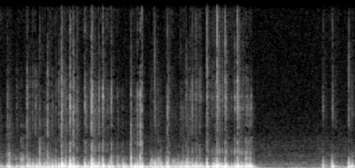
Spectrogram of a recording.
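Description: Long plastic witch-finger nail caps on one hand rapidly scratch and tap the hollow, rounded metal mesh grille of a large condenser microphone from above. A dense, uneven flurry of clicky taps and scratches with a heavy low-end thump lasts about three and a half seconds, then drops to near quiet with a few scattered bright taps at the end.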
